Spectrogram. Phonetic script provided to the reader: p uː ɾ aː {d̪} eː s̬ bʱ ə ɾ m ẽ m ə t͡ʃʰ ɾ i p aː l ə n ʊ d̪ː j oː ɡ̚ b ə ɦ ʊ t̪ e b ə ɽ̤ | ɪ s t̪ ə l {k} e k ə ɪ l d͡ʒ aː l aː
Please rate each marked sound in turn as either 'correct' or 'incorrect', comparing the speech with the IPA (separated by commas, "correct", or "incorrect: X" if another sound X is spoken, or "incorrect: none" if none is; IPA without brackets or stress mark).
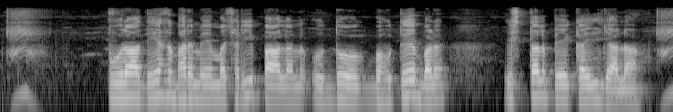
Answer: correct, incorrect: p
